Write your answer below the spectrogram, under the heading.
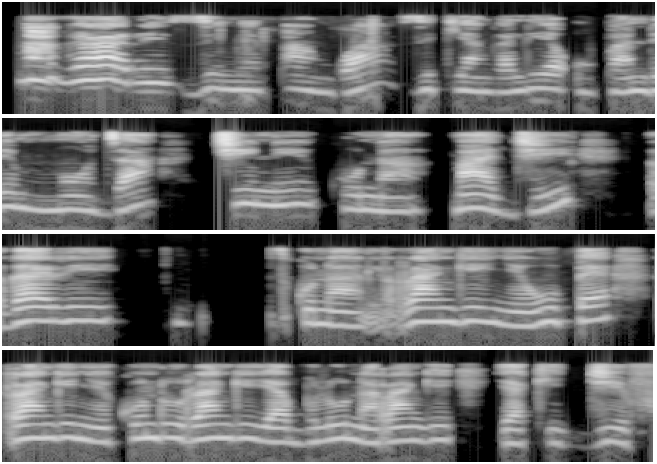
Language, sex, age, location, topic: Swahili, female, 36-49, Kisii, finance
